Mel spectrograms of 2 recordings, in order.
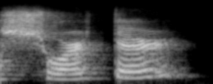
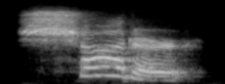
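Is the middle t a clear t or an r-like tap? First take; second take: clear t; r-like tap. First: The middle t is a clear t sound. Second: The middle t sounds like a quick r. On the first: "em vez de você falar shorter, que também tá certo" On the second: "esse T fica com o som de R"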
